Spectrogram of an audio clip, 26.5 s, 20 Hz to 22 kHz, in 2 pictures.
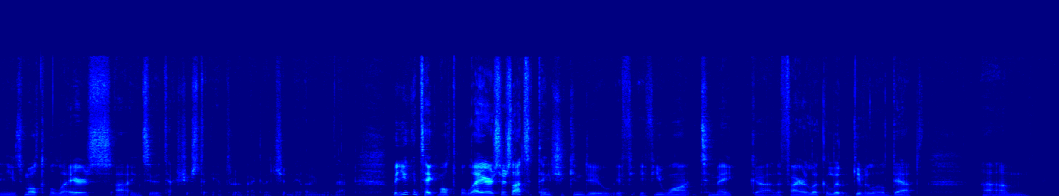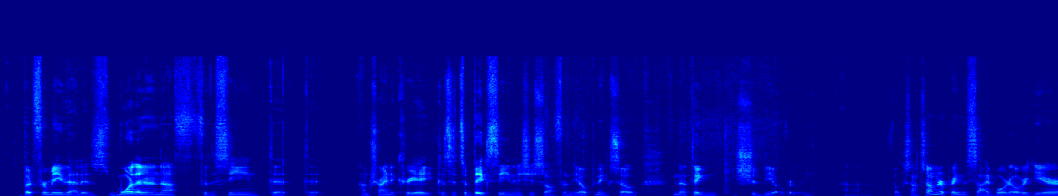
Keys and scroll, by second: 5.7 w, 12.2 space, 14.1 space.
